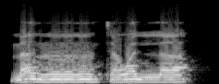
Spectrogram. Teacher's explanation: So we prepare our mouth for this tap, which means we move our tongue forward to the tap position and then make that ghunna sound. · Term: ikhfa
